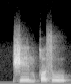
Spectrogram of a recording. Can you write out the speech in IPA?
ʒ e m q o z o

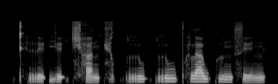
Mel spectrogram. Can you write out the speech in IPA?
kʰ r e˨˩ ʔ j e˥˩ ʔ t͡ɕʰ a˨˩ n t͡ɕ o˦˥ k̚ p r u˥˩ ʔ p r uː˥˩ pʰ l a˥˩ w k ɯ˧ ŋ s e˩˦ n

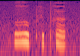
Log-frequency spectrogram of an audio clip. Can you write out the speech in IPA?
ɣ o pʰ ʏ pʰ ʌ

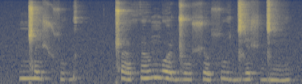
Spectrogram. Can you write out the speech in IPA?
ŋ͡ǁ e˦˨ ʃ sʷ ə˧˩˧ ɡ | ǁ œ˧˩˧ θ ə̃˧˥ ɹ ŋʷ œ˦˨ ə̯ ɖ͡ʐ u˧˩˧ ʃ œ˧˩˧ sʷ i˦˨ d͡ʑ ɛ˧˥ ʃ d͡ʑ ĩ˧˩˧

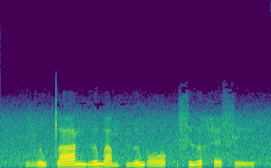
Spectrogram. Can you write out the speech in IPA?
v ə˧˥ w t̪ aː˧˥ ŋ ɨ˧˥ ə̯ w a˧ m ʔ ɨ˧˥ ə̯ w ɔ˧˥ | s ɨ˧˥ ə̯ h ɛ˨˩ s e˨˩˨

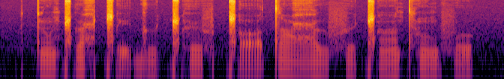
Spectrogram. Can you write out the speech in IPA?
t õ ǁ ɯ ħ ǁ ḛ ɡ ɯː ǁʰ ø f ǁ ɑ̰ t ɑ ʕ ɯː f ø ǁ ɑ̃ tʰ õ ɡ f o

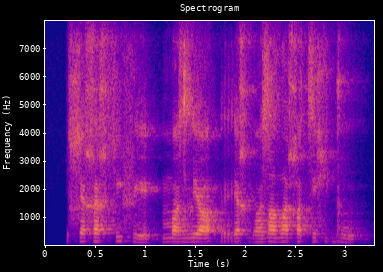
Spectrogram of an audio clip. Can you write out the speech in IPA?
ɬ e χ ɪ χ ɬ i f ɪ | m ɒ z lʲ ɒ | r ɪ χ b ɔ z a ðˤ i χ ɒ t͡s ɪ x i ɡ u

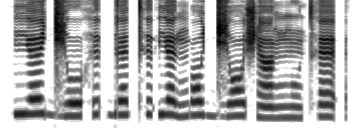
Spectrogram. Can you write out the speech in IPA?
j ɛ˦ d͡ʑ o˨ h ɪ˦ ʔ ɡ ɛ˦ tʰ ɪ˦ ʔ j ɛ˦˨ ŋ ɔ˦ d͡ʑ ɔ˦ ʃ ã˨ ŋ ũ˨ tʰ ɛ˦ ʔ

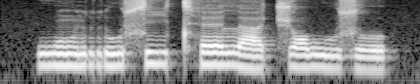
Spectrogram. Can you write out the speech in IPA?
w ũ˨ r u˨ s i˦˨ tʰ ɛ˦ l a˨ t͡ʃ ɔ˦ β u˨ z ʊ˨

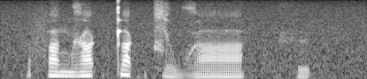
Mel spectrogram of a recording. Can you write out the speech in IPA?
f a˧ n ɣ a˦˥ k̚ t̪ a˦˥ k̚ t͡ɕ ə̤˨˩ w ɣ aː˧ | h ɨ˨˩ t̚

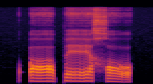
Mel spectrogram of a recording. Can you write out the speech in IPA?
ʔ ɒː p ɛː χ ɔ

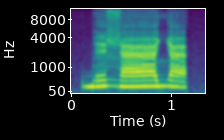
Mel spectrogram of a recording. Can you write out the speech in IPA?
b e ɮ æː ʎ æ

